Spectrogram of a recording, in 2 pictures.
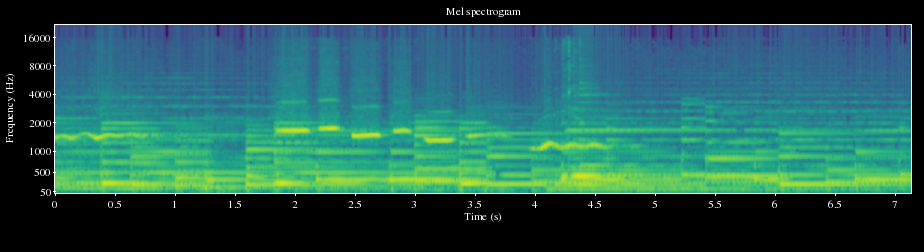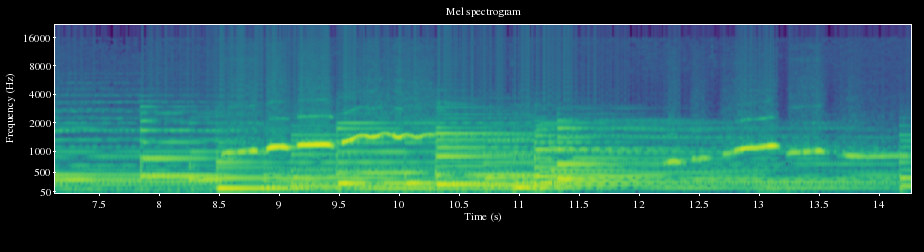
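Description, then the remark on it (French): A tuneful whistled melody carries on steadily over a full instrumental accompaniment, the bright gliding notes sitting above the music for the whole stretch with no talking. “Et toi, petites oreilles, tu sais siffler aussi Alors essaye de te joindre à eux.”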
